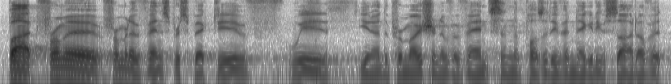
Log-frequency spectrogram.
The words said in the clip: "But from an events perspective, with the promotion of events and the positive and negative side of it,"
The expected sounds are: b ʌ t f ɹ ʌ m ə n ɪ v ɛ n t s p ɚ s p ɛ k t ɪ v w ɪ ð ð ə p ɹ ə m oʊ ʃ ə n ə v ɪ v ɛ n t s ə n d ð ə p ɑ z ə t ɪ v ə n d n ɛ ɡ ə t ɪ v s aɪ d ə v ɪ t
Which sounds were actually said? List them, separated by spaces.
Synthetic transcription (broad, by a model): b ʌ t f ɹ ʌ m ə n ɪ v ɛ n t s p ɚ s p ɛ k t ɪ v w ɪ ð ð ə p ɹ ə m oʊ ʃ ə n ə v ɪ v ɛ n t s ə n ð ə p ɑ z ə t ɪ v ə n n ɛ ɡ ə t ɪ v s aɪ d ə v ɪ t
